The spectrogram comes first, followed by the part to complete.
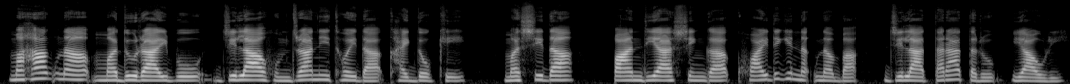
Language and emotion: Manipuri, neutral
